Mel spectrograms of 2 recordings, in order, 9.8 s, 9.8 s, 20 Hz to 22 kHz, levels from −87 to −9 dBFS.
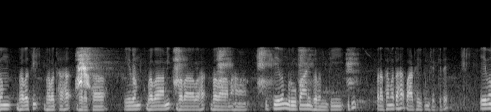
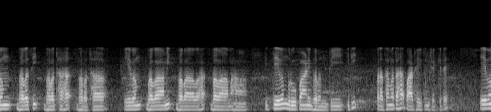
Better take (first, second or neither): second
